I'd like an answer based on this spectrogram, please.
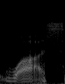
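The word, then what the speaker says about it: は: But if you say spring is beautiful, haru wa kirei. Okay, haru wa kirei. Okay, so this one is pronounced as ha, but this one is a it is a particle, so you have to do this wa.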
